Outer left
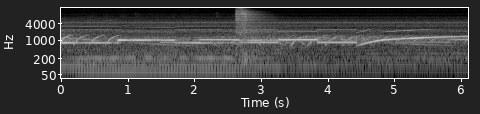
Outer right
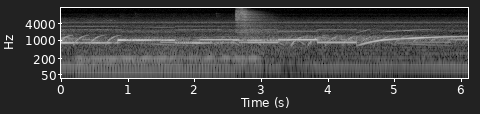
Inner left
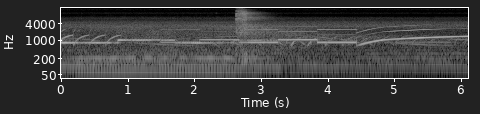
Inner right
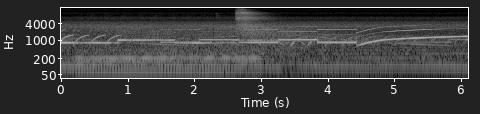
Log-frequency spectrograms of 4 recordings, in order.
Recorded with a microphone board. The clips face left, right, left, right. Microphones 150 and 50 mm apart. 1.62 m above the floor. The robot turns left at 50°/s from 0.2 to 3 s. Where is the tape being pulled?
65° left (ahead or behind), 0.9 m; by 2.9 s 75° left (ahead or behind), 0.9 m.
